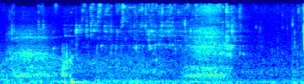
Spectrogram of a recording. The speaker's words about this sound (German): hole ich nur die Flasche, mhm. gieß was ein und hatte ihn in der Zwischenzeit auch nochmal in den Kühlschrank.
